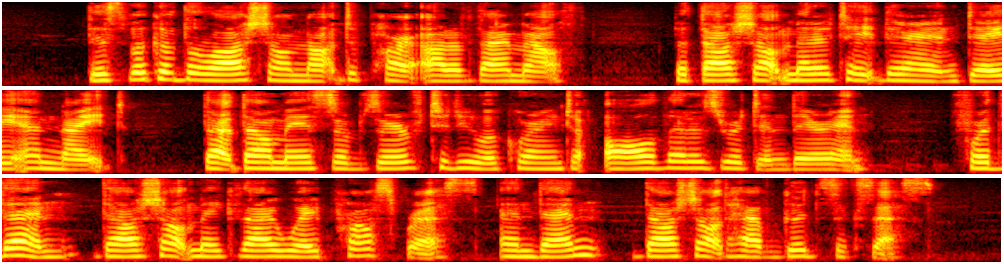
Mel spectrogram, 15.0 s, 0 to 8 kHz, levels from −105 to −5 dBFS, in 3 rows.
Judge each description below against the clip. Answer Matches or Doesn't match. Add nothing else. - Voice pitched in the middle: Doesn't match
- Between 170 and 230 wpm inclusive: Matches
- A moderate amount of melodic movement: Doesn't match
